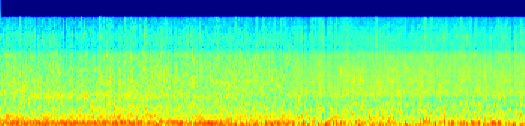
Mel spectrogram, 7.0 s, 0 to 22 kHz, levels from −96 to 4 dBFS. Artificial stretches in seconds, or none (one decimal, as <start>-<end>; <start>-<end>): 3.9-7.0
